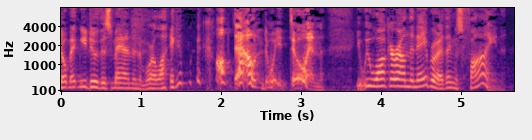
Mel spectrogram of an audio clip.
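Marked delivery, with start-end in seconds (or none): 0.0-0.9 mock frantic, panicky, freaked-out begging. Retelling a driver heading into a neighborhood, imitating him freaking out. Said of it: "he's shaking and freaking out".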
